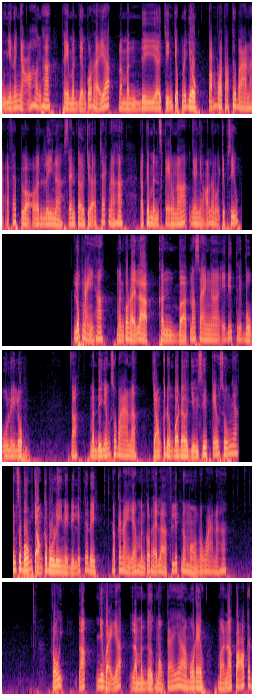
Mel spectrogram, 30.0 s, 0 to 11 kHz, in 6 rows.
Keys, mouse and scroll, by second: 2.9 click, 6.8-7.3 scroll up 1, 7.9 click, 9.0 typing, 9.6 middle click, 10.2 click, 10.9 click, 11.4-14.4 drag, 15.7 middle click, 15.8 scroll down 1, 16.1 alt+middle click, 16.8 click, 18.3 shift+click, 19.7 shift+4, 19.8 click, 20.8 Delete, 22.1 click, 22.5 right click, 23.5 click, 25.2-26.0 scroll down 1, 26.0-28.1 drag, 28.1 1, 28.5 click.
